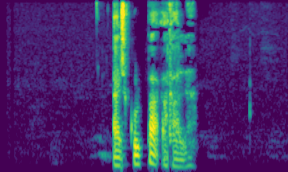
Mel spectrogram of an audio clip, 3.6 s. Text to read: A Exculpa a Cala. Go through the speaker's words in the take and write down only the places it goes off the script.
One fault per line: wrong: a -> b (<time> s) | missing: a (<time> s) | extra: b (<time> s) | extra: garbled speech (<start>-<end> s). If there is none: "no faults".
no faults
